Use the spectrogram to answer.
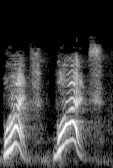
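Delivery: high, loud yelled question. A narrator's reading. Kitty can't hear the whisper and yells back loudly. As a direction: shout it, she can't hear. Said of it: "yells Kitty".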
